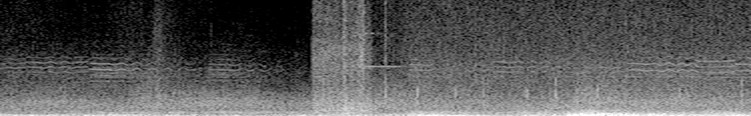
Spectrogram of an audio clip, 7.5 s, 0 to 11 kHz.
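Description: Thunder from a Rad Storm in the video game Fallout 4 rumbles low and steady under falling rain, swelling louder toward the end with a deep roll, and no voices are heard.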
